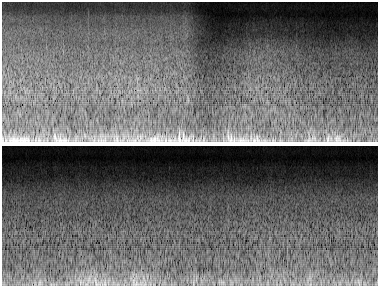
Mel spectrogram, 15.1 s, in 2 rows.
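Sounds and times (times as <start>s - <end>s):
low uneven rumble: 0.0s - 4.8s
heavy rain falling: 0.0s - 6.1s.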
